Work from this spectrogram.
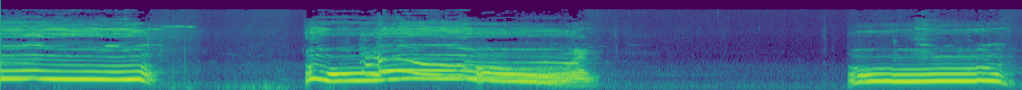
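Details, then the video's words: Two Alaskan Malamutes, cousins Roop and Amira, a large female and a smaller runt, howling at home. Loud, drawn-out tonal howls in three bouts of about two to four seconds, the middle one wavering with overlapping voices, with quiet gaps between. "Dogs howling ( Alaskan Malamutes)"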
